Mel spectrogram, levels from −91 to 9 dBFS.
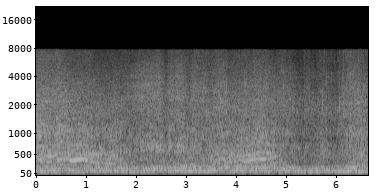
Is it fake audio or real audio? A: real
